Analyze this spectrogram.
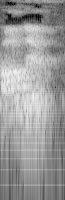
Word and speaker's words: Aleph: The letter Aleph is silent, so we think of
